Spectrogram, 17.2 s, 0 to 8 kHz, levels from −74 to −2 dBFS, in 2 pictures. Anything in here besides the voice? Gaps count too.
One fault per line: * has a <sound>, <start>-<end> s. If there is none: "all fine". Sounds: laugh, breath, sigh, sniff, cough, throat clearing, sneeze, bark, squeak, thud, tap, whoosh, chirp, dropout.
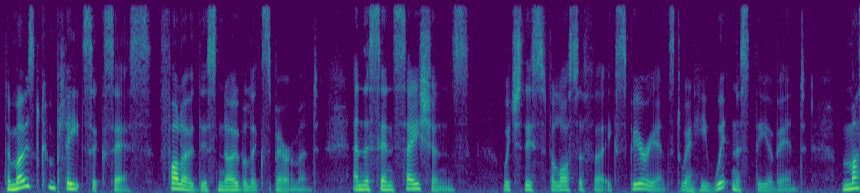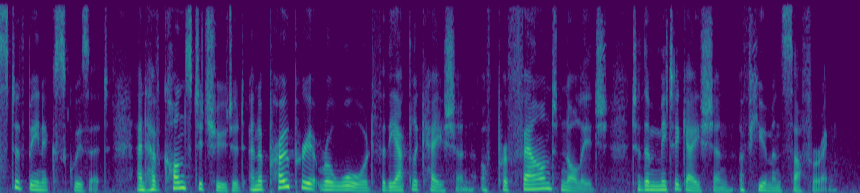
all fine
